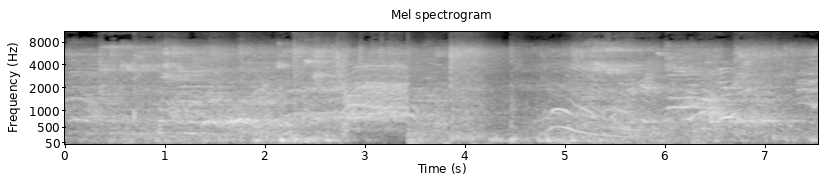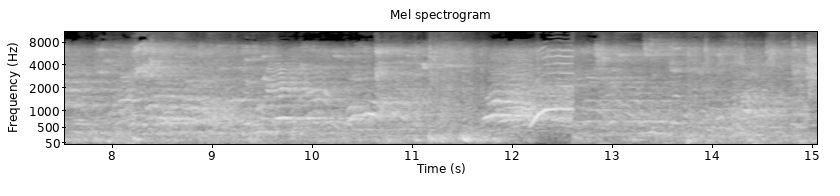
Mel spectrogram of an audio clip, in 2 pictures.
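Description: Indoor volleyball rally in a reverberant sports hall: the ball is struck and smacks the floor in sharp knocks, and players' shoes and calls mix with spectator voices.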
